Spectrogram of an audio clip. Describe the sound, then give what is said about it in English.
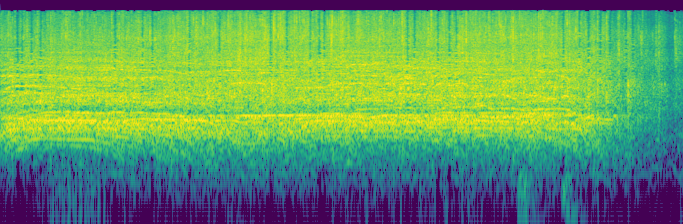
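A live audience in Sydney, Australia cheers and applauds in a dense, loud, continuous wall of clapping and shouting that holds steady for several seconds, then fades out at the end. “I always feel with guilty feminist audiences when you come out and you are just a wall of sound, I feel like if I went, let's go out and overturn a bus, you'd be like, yes!”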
